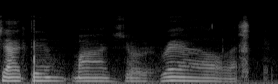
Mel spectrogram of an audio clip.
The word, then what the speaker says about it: Jardin Majorelle: Am I pronouncing it right? Yes, in Marrakesh. Jardin Majorelle.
